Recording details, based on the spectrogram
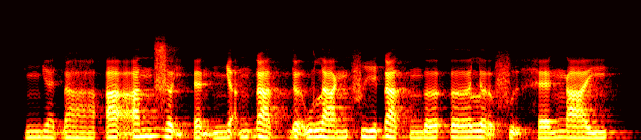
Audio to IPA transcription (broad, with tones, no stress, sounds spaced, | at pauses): ɲ ɛ̤˨˩ ɗ a̤ː˨˩ ʔ a̰ː˧˥ n z ə̰˧˨ j ʔ ɛ̰˧˨ ŋ ɲ a̰˧˥ n ɗ a˨˩ t̚ ɗ ə̰˧˥ w l a˨˦ ŋ f i˨˦ ɗ a˨˩ t̚ ŋ əː˨˦ ʔ əː˨˦ l ə̰ː˧˨ f ɨ̰˧˨ h ɛ˨˦ ŋ a˧ j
